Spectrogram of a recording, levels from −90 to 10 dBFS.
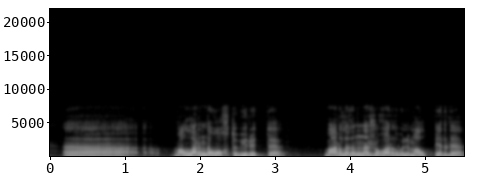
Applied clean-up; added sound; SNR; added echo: none; none; none; none.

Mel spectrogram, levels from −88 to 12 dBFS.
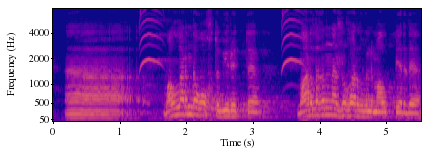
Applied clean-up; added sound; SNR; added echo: none; Animal; 18 dB; reverberation time 2.7 s.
